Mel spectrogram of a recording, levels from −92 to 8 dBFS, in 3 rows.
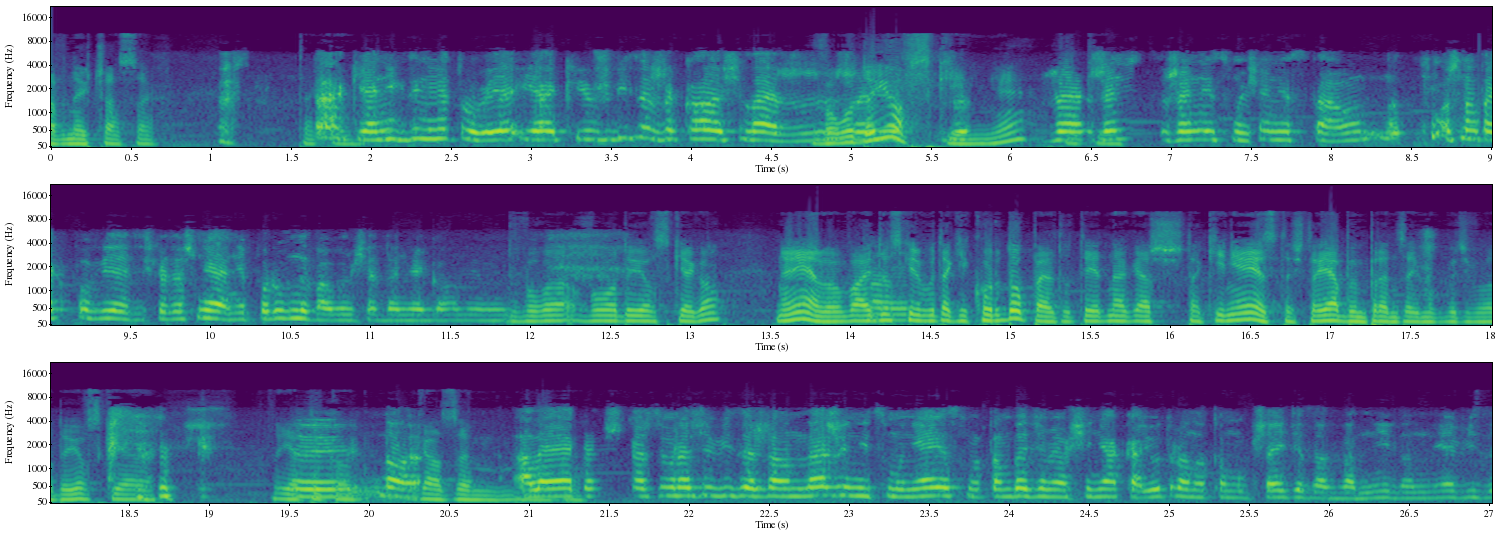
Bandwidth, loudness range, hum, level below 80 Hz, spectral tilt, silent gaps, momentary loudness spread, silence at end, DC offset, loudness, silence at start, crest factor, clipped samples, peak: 10.5 kHz; 3 LU; none; -38 dBFS; -7 dB/octave; none; 10 LU; 0 s; under 0.1%; -14 LUFS; 0 s; 14 dB; under 0.1%; 0 dBFS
